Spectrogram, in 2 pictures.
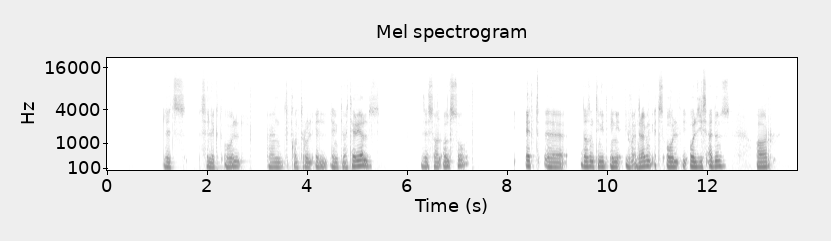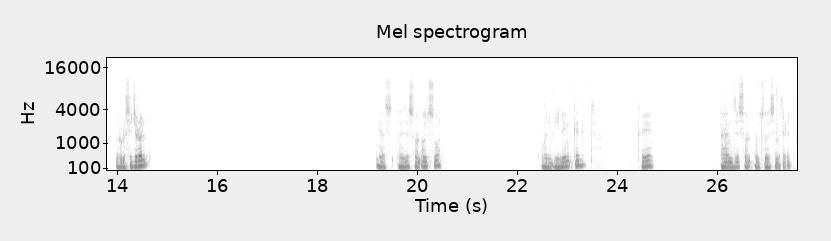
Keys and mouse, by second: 0.4 click, 2.0 shift+drag, 2.5 shift+click, 3.5 ctrl+l, 5.4 shift+middle click, 6.1 click, 7.5 shift+click, 8.4 ctrl+l, 10.6 ctrl+middle click, 11.2 alt+a, 17.0 ctrl+middle click, 17.2 n, 18.4-18.9 alt+shift+middle drag, 19.2 click, 20.2 shift+click, 21.1 ctrl+l, 22.6 alt+a, 23.0 ctrl+alt+middle click, 23.4-24.2 middle drag, 26.0 ctrl+l, 27.2 alt+a, 27.3 alt+shift+middle click.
